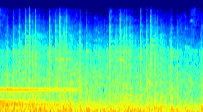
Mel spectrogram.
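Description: Passenger train running along the track, heard from inside a carriage: a steady rumble with scattered clicks from the wheels that slowly gets quieter. The last held notes of a guitar intro tune fade out about a second and a half in.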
